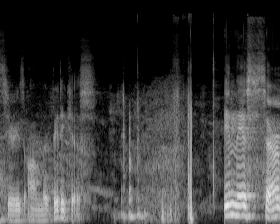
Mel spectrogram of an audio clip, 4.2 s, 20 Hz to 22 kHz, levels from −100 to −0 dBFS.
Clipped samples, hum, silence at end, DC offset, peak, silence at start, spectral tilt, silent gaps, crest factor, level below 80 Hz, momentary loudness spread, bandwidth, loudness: under 0.1%; none; 0 s; under 0.1%; -4 dBFS; 0 s; -7.5 dB/octave; none; 18 dB; -56 dBFS; 20 LU; 7.8 kHz; -22 LUFS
